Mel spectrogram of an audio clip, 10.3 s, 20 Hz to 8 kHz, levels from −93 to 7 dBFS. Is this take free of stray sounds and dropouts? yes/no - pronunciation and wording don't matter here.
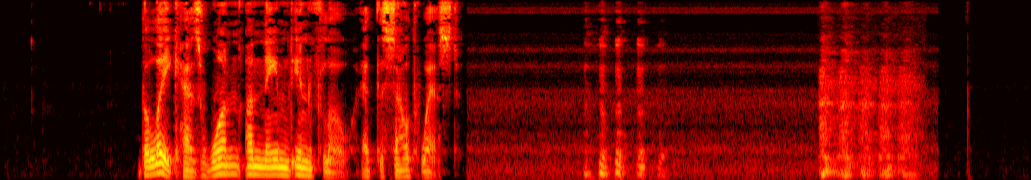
no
